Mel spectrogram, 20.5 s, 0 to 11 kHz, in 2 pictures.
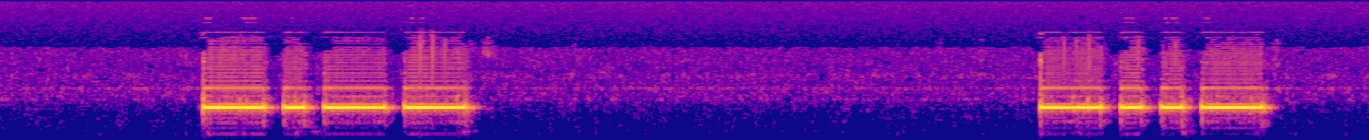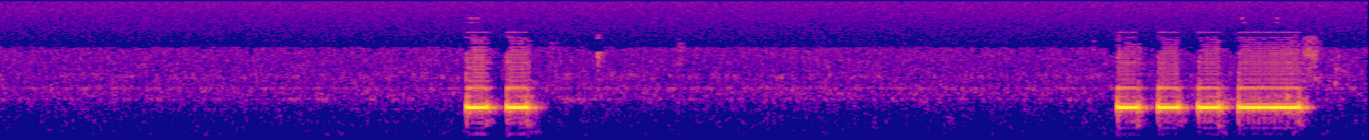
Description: Morse code, heard as a keyed tone, about 8 wpm, 650 Hz. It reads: Y X I V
